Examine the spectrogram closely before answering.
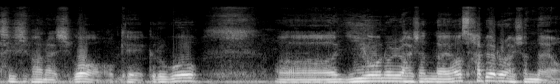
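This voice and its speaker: At a fairly slow pace, a man speaks at a medium pitch with ordinary pitch variation over noticeable background noise. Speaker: matchmaking show host. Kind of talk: interview questions.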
